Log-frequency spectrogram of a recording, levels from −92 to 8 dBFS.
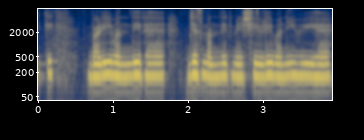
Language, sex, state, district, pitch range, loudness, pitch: Hindi, female, Rajasthan, Churu, 165-175 Hz, -15 LUFS, 170 Hz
